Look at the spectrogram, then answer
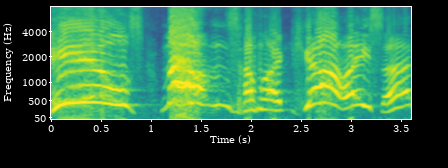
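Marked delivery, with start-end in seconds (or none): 0.0-1.9 put-on thrilled child's shriek, high, Hills drawn out. Parent retelling their son's outburst, imitating excited screaming. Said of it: "he's screaming".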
